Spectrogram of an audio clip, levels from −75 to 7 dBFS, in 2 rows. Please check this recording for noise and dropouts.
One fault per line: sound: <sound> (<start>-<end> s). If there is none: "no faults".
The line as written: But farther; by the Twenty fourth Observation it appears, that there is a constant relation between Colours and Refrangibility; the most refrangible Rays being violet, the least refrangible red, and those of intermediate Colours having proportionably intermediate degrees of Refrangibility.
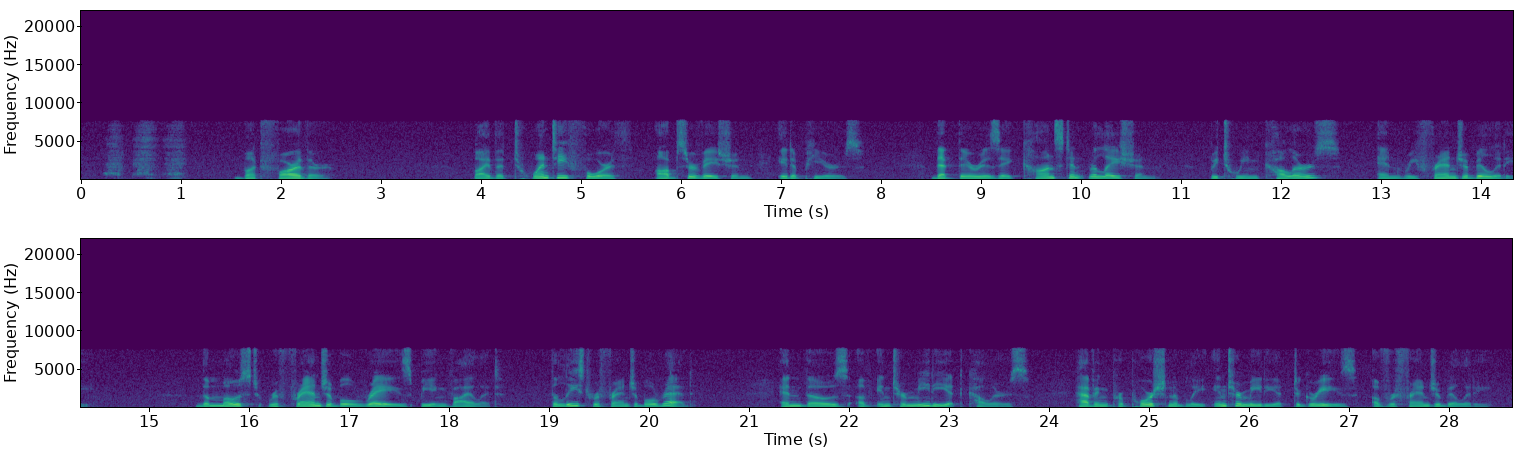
sound: sniff (0.2-1.1 s)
